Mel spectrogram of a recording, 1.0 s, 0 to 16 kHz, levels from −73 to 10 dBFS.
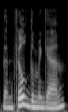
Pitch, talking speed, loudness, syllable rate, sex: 190 Hz, 235 wpm, -15 LUFS, 6.1 syllables/s, female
